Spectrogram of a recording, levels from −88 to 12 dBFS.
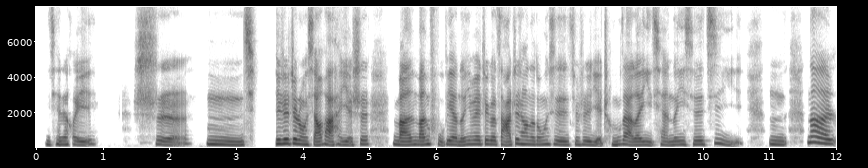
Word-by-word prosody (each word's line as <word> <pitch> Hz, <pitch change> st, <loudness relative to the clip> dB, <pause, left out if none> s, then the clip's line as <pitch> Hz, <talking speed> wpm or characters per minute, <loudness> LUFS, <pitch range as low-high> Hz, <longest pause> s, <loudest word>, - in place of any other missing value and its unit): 以 195 Hz, -, -3 dB
前 200 Hz, +2 st, -3 dB
的 195 Hz, 0 st, -1 dB
回 195 Hz, -3 st, -4 dB
忆， 215 Hz, +4 st, -4 dB, 0.5 s
是， 215 Hz, +6 st, -3 dB, 0.2 s
嗯。 195 Hz, -5 st, +1 dB, 0.5 s
其 230 Hz, -, +5 dB
实 245 Hz, +1 st, +6 dB
这 245 Hz, 0 st, +6 dB
种 205 Hz, -3 st, +3 dB
想 180 Hz, 0 st, +3 dB
法 210 Hz, -, +7 dB
还 205 Hz, -, -3 dB
也 180 Hz, 0 st, -1 dB
是 210 Hz, +4 st, -3 dB, 0.3 s
蛮 185 Hz, -2 st, +4 dB
蛮 195 Hz, +1 st, +4 dB
普 195 Hz, -5 st, -6 dB
遍 195 Hz, -2 st, +1 dB
的， 175 Hz, +2 st, 0 dB
因 210 Hz, +1 st, -3 dB
为 215 Hz, 0 st, +1 dB
这 220 Hz, +1 st, -1 dB
个 205 Hz, -1 st, +1 dB
杂 170 Hz, -3 st, +2 dB
志 240 Hz, +5 st, 0 dB
上 215 Hz, -2 st, +1 dB
的 200 Hz, -, -1 dB
东 205 Hz, +2 st, -3 dB
西， 190 Hz, -4 st, -1 dB
就 190 Hz, +2 st, -7 dB
是 190 Hz, -2 st, -1 dB
也 -, -, -2 dB
承 185 Hz, +1 st, -4 dB
载 205 Hz, -4 st, +2 dB
了 175 Hz, +1 st, +1 dB
以 180 Hz, -2 st, -2 dB
前 175 Hz, 0 st, -6 dB
的 190 Hz, -, -2 dB
一 195 Hz, 0 st, -3 dB
些 205 Hz, +2 st, -2 dB
记 240 Hz, +5 st, -4 dB
忆， 260 Hz, -, -10 dB, 0.4 s
嗯。 195 Hz, -3 st, -2 dB, 0.3 s
那 305 Hz, -5 st, +5 dB
200 Hz, 230 characters per minute, -21 LUFS, 185-215 Hz, 0.5 s, 法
